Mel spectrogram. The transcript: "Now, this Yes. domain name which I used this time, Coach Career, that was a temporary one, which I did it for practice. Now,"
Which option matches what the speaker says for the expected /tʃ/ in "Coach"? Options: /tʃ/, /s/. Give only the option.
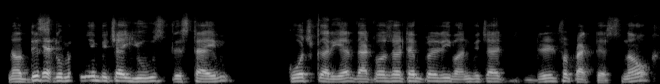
/tʃ/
